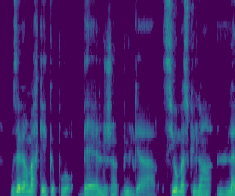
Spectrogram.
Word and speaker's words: belge: ne se prononce pas nationalité belge belge la Bulgarie ok attention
